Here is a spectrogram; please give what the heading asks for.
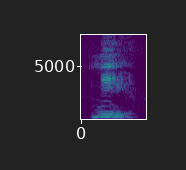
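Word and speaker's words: knee: هنا بقى حاجة مهمة جدا، حرف الكي لما بيجي قدام الان في البداية يبقى برون ايه؟ not pronounced. يعني ايه not pronounced؟ يعني silent letter لا ينطق. يبقى هنا ننطق اول حرف عندنا ايه؟ ن. يبقى ن اي ني، ن اي ني.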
